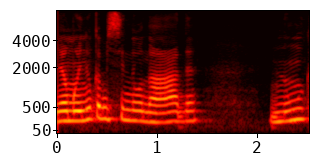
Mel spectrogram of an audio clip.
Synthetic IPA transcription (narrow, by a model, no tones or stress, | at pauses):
ĩɲɐmɐ̃j̃nũkɐmɪsẽnd̪ownad̪ɐ | nũk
